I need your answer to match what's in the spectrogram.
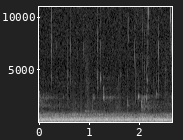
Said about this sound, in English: And from right behind you, you hear as if something surfaced from the water.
